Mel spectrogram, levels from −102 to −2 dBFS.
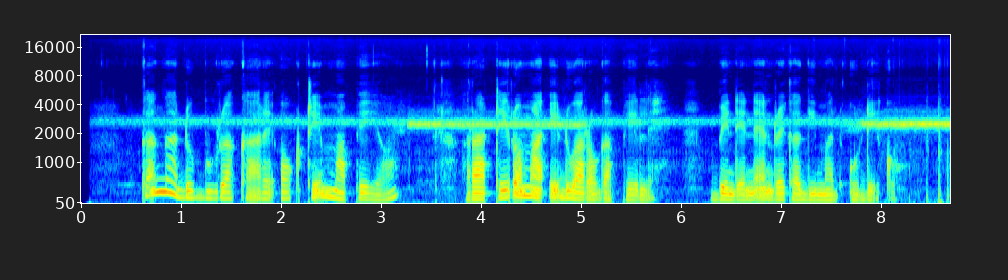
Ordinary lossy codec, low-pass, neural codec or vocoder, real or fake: none; 19.8 kHz; none; real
